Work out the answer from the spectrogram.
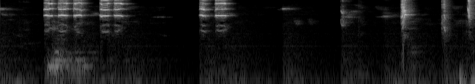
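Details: Konin sunbird giving buzzy, rattling high trills in short double bursts, followed by scattered thin, sharp chips after a quiet gap.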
